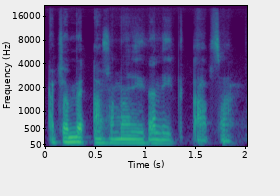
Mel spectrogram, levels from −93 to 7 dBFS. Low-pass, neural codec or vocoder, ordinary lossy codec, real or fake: none; codec, 44.1 kHz, 2.6 kbps, SNAC; none; fake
